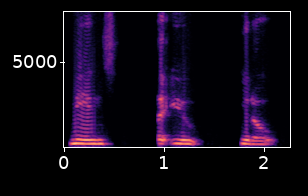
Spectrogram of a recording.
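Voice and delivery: normal talking voice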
